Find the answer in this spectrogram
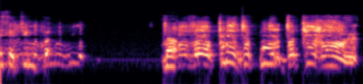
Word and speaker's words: Depireux: Vous m'avez appelé de Pireux. Enlevez le I après le R. De Pireux. De Pireux. C'est de Pireux.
